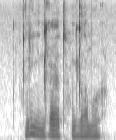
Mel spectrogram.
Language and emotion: Russian, sad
